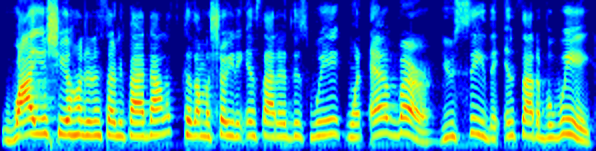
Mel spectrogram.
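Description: A woman's voice: fairly high pitch, fairly even intonation, quick pace. A woman hosting a live wig sales show, talking casually to viewers, calling them honey and y'all as she pushes the deals. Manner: chatty, calls viewers honey and y'all, hard-selling. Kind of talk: live shopping stream chat.

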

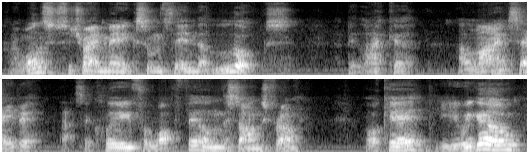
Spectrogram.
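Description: With an expressive, medium-pitched voice and a slightly slow pace, a middle-aged man teaching at a special-needs school gives children simple, encouraging step-by-step instructions in an exercise video. He's at a wooden table indoors, recorded by a camera a few feet away in an echoey room with music.

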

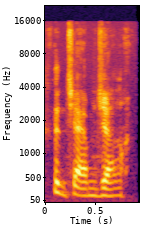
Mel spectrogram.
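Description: A man's voice: fairly high pitch, fairly bright tone, slightly rough. A man chatting casually and joking while playing a co-op game. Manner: joking, laughs often. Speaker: gamer. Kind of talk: casual co-op gameplay chat.

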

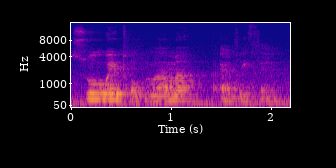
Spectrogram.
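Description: A woman teacher reading a picture book aloud to her class, gentle and expressive, pausing to ask the children questions. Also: mid-range voice, creaky. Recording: very echoey room, faint noise.

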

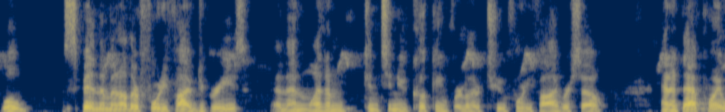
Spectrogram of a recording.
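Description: A man calmly explaining how he marinates and grills chicken, step by step with plenty of fillers. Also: lowish voice, no room sound. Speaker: home cook. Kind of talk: casual cooking demonstration. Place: outdoors at a grill.

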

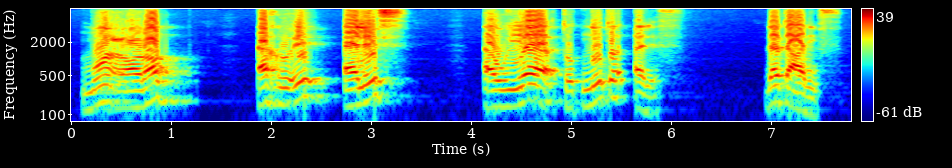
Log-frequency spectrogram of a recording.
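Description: A man with an Egyptian Arabic accent teaching a recorded lesson, repeating key words slowly and asking his students questions. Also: a little high.

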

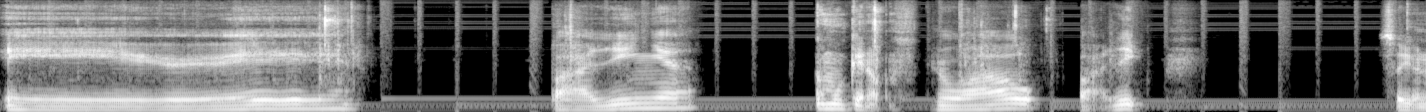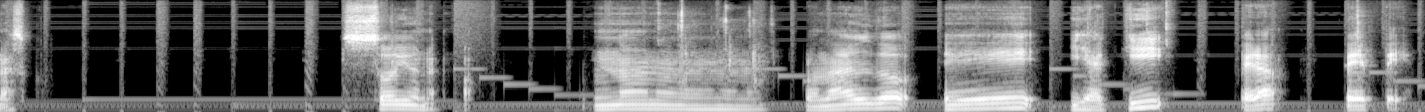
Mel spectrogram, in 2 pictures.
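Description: A man's voice: mid-range voice, takes it slowly, pauses often, darkish tone, soft background music. A man with a Mexican accent doing casual gameplay commentary as a streamer, muttering to himself, swearing and repeating phrases.

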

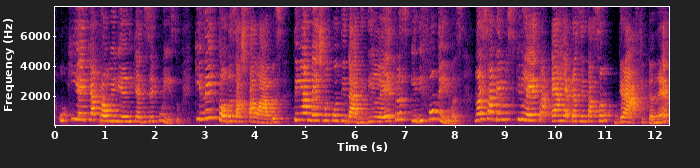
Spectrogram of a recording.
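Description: A woman's voice: very high voice, pushed and bright. A Brazilian woman teaching a primary school class. She explains patiently, step by step, and asks the children rhetorical questions. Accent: Brazilian Portuguese. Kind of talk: recorded class lesson. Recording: echoey room.

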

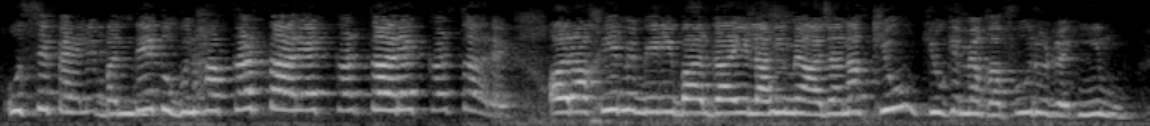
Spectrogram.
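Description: A woman's voice: very high voice, fairly even intonation, normal speed, hardly any pauses, reverberant, lo-fi sound. A woman giving an impassioned religious talk to a live gathering of women, full of rhetorical questions and "isn't it?" asides. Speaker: Islamic speaker addressing a women's gathering.

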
